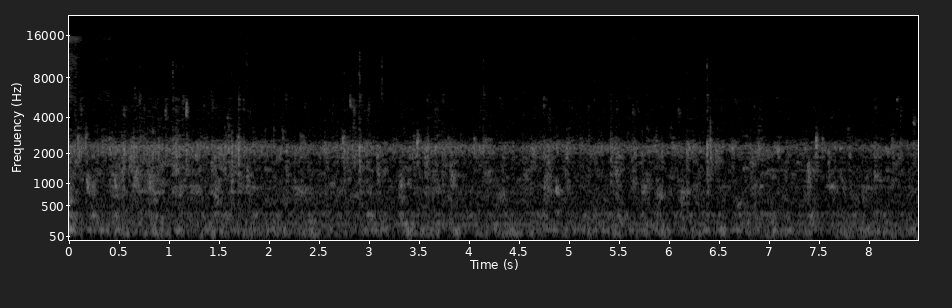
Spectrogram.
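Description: Faint rain falling in a heavy shower, a low steady hiss with many small scattered ticks of drops.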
